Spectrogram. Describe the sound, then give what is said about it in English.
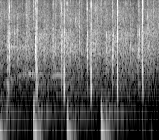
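A brief round of audience applause for Ed Lover: sparse, fairly regular sharp claps with dull low thumps beneath, steady at moderate loudness for about a second and a half, with no one talking. “Round of applause for Ed Lover.”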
